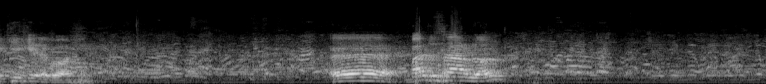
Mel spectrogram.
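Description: An elderly man speaks with animation into a microphone, amplified through loudspeakers.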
